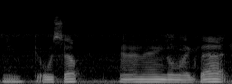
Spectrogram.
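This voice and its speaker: A man giving a casual think-aloud commentary while he draws, muttering to himself in short, halting phrases. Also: mid-range voice, little pitch movement, vocal fry, dark tone, low-quality recording. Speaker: storyboard artist giving a drawing demonstration. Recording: faint background noise.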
